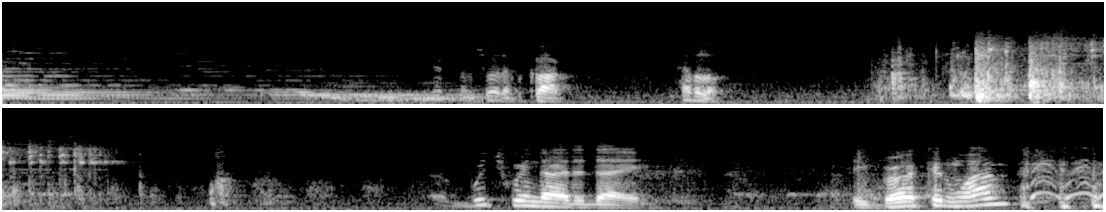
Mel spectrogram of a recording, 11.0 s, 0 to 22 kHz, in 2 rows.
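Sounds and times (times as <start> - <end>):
crash of something breaking: 4.4 - 6.2.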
